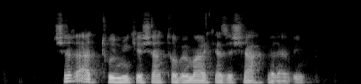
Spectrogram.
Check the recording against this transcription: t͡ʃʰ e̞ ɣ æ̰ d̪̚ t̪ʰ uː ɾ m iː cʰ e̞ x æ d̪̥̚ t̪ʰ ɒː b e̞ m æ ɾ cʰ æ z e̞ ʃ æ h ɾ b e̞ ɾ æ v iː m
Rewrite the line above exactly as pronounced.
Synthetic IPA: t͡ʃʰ e̞ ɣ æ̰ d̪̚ t̪ʰ uː l m iː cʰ e̞ ʃ æ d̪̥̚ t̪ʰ ɒː b e̞ m æ ɾ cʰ æ z e̞ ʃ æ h ɾ b e̞ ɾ æ v iː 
